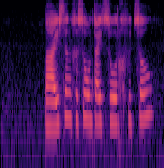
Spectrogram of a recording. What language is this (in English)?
Afrikaans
